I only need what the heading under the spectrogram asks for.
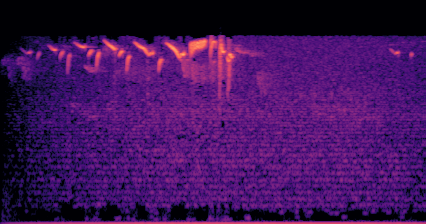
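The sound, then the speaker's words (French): A tit singing in a garden: a quick run of thin, high chirps that grows busier and louder for about two seconds, then stops, with one lone note after a short pause. “Une mésange a rompu le silence du jardin.”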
